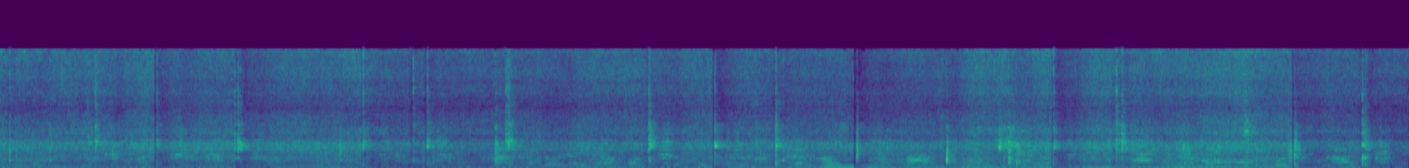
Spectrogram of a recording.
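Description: Food sizzling as it fries in a pan, with a utensil stirring it and tapping against the pan in scattered clicks over a steady hiss.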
